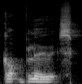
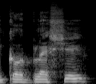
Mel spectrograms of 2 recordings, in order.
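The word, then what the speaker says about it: gotbletu: And actually, after many years of thinking it's pronounced Got Blue, it's actually supposed to be God Bless You.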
